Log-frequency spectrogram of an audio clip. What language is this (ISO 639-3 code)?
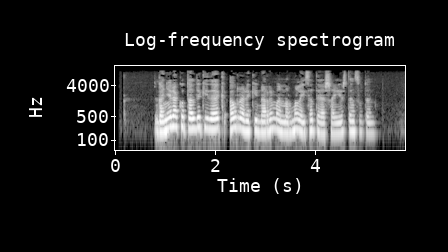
eus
